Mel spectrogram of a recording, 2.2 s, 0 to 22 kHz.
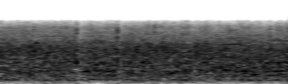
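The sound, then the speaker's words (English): A football stadium crowd applauds at the full-time whistle after a 3-0 home win. Dense, continuous clapping holds a steady level throughout. “Great applause at Goodison Park.”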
